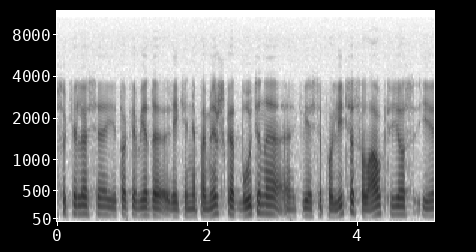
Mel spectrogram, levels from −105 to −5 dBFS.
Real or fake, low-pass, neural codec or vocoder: real; 10.8 kHz; none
